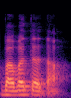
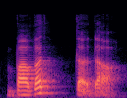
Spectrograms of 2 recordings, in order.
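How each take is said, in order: First: The middle t is short and runs straight on. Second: The middle t is held and stressed more. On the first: The speaker calls it wrong. "not bhavatada" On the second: The speaker calls it right. "whenever there is half letter, we have to stress a little more"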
